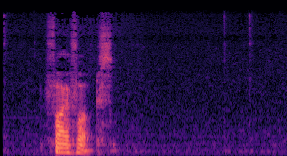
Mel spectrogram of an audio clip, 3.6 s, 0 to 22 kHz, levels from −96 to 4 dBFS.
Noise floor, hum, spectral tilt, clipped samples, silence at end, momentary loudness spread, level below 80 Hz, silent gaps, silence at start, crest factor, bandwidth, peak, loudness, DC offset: -63 dBFS; none; -5.5 dB/octave; under 0.1%; 2.15 s; 14 LU; -60 dBFS; none; 0.6 s; 26 dB; 16.5 kHz; -4 dBFS; -24 LUFS; under 0.1%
